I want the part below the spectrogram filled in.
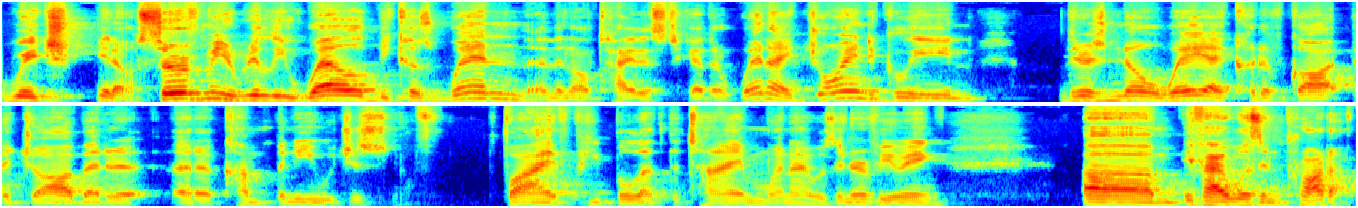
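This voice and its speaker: With an American accent, a man speaks in a dark, mellow tone at a fairly quick pace. His loudness swings widely. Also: medium pitch for a man, lively intonation. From US Bay Area and India. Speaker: venture capital investor. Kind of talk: interview conversation.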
